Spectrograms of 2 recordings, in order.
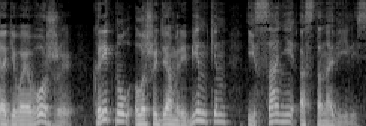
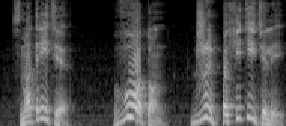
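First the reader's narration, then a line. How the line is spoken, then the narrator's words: Exclamation. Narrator (Russian): воскликнул Рябинкин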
